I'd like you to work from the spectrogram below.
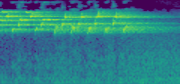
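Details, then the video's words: A European goldfinch sings a fast, high, tinkling twitter of quick liquid notes that runs for about two seconds, then fades out. "تغريد طائر الحسون الويداني chant de chardonnere"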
